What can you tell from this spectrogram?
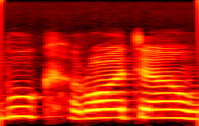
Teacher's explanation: کاف میں ہمس لے کے آنا ہے ہوا ایئر باہر آئے گی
